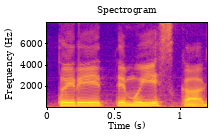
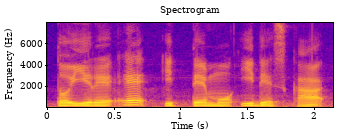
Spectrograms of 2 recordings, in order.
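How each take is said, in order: First: It is said quickly, with words run together. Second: It is said slowly, word by word. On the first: "Jadi cepet gitu" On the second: "Kalau di Indonesia kan"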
